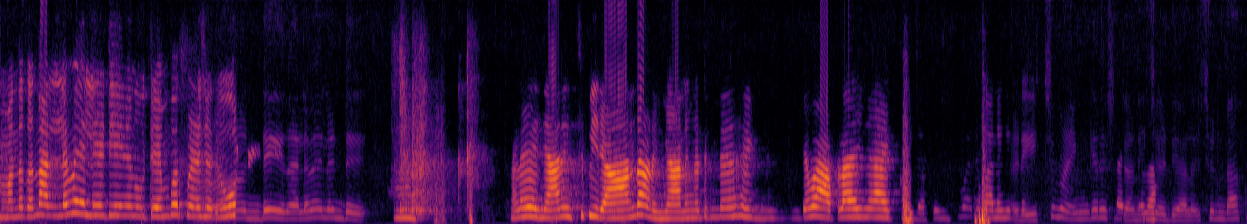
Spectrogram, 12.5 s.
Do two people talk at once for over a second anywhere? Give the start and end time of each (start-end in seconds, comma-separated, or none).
10.1-11.6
